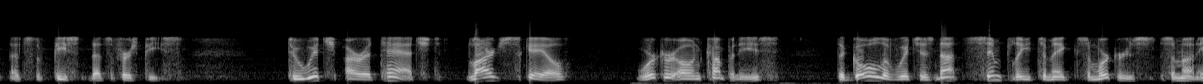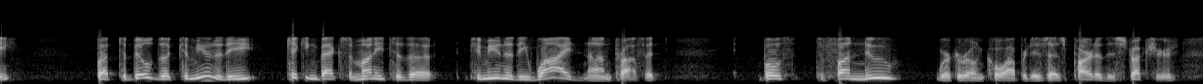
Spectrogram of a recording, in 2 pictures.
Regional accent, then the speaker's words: Wisconsin, United States; I'm a Midwesterner, I'm from Wisconsin, it's very, very much down home.

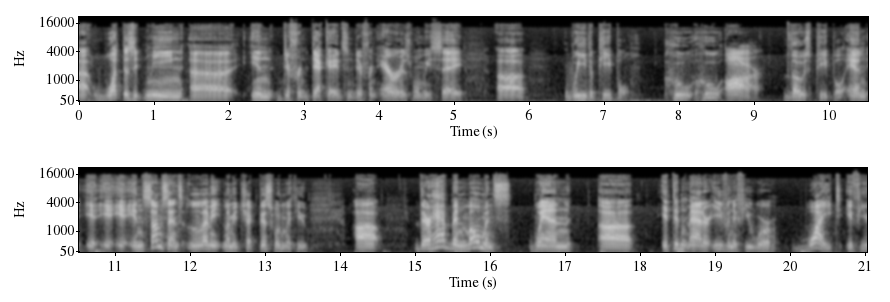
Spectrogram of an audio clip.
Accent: the South, United States; something I had never seen growing up in the South.

